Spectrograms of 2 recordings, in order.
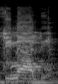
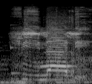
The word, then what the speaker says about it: finale: to mispronunciation today's word finale origin Italian pronunciation finale meaning the last part of a series commonly mispronounced as final as if you're discussing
